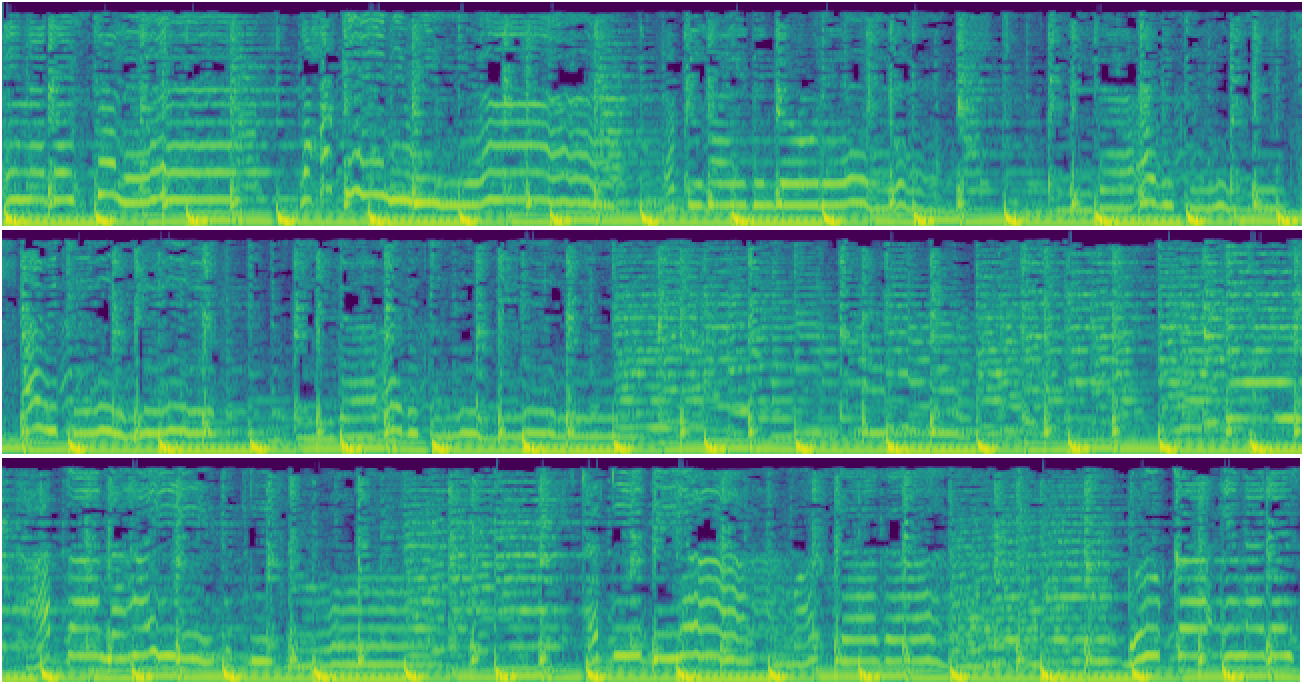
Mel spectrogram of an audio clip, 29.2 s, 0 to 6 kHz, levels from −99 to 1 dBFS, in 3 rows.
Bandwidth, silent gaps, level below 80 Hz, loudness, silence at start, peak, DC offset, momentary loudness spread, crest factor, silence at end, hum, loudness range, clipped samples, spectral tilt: 5.4 kHz; none; -14 dBFS; -14 LUFS; 0 s; 0 dBFS; under 0.1%; 5 LU; 12 dB; 0 s; none; 1 LU; under 0.1%; -9 dB/octave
